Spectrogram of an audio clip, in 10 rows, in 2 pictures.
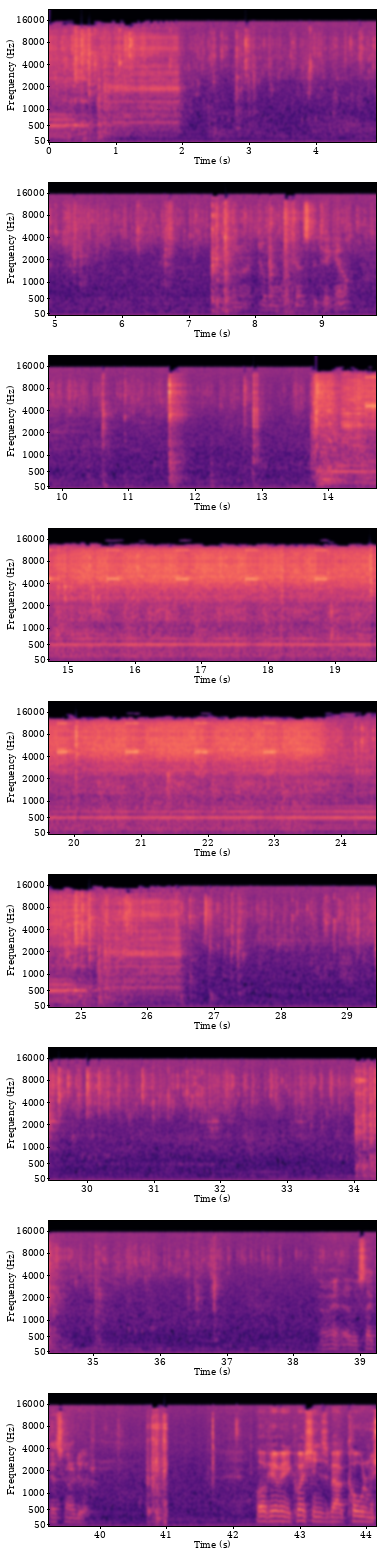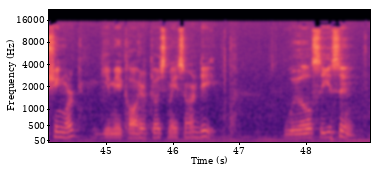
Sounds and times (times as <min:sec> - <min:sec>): Sink (filling or washing): 0:00.0 - 0:40.2
Water tap, faucet: 0:00.0 - 0:40.2
Water: 0:00.0 - 0:48.9.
